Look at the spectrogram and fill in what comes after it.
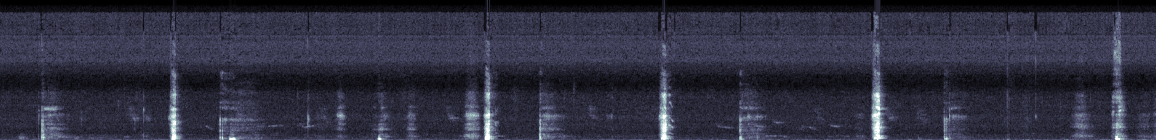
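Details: Person who reports being very allergic to pollen: brief, sharp bursts at irregular intervals with small hiccup-like catches mixed among them; repeated sneezing with hiccups.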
